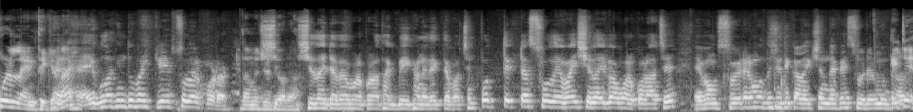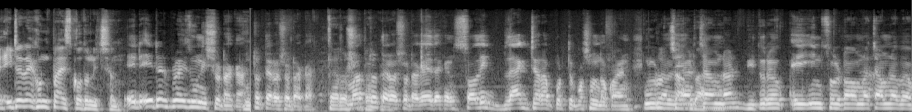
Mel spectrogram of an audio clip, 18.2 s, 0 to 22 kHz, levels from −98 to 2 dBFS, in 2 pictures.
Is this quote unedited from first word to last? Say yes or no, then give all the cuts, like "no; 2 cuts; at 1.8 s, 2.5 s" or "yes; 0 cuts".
no; 4 cuts; at 2.4 s, 6.8 s, 11.6 s, 15.5 s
